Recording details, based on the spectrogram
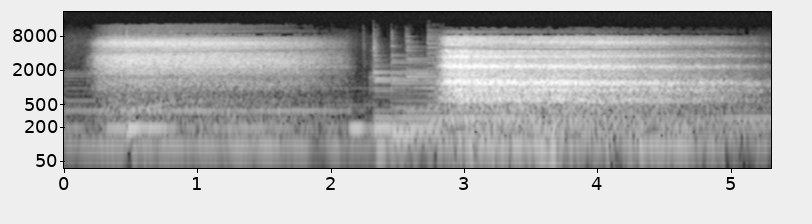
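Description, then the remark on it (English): A relaxing dragon breath: a long, deep breath drawn in through the nose, filling the belly, a brief pause, then a forceful, breathy exhale out through the mouth, with no talking. “Breathe in through your nose, filling up your belly, and then out through your mouth, imagining you're breathing fire.”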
